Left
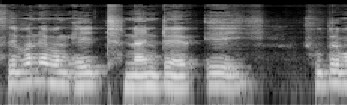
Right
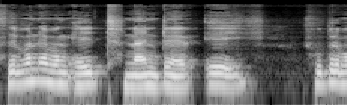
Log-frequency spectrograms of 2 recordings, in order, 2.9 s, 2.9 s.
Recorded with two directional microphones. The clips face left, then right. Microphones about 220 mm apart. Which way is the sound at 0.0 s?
30° right (ahead or behind).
